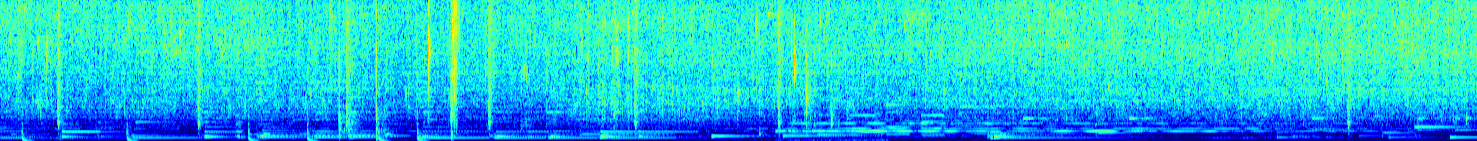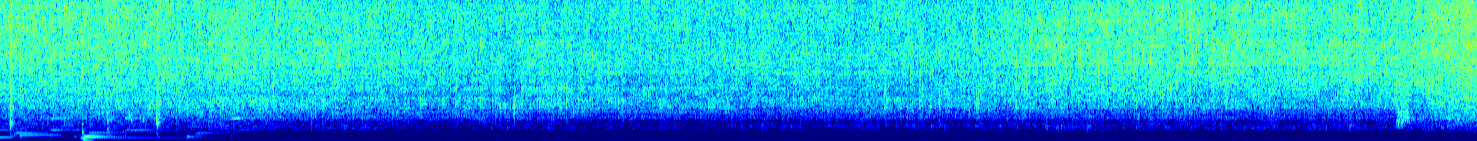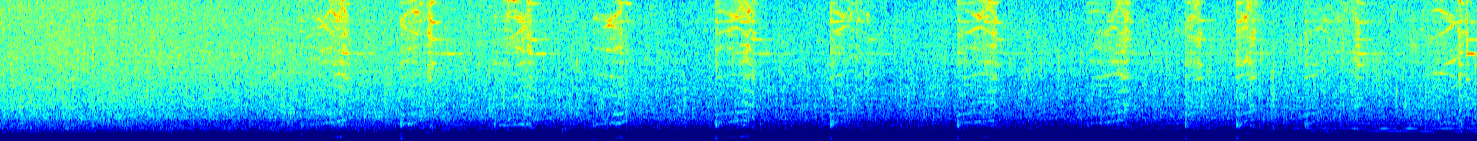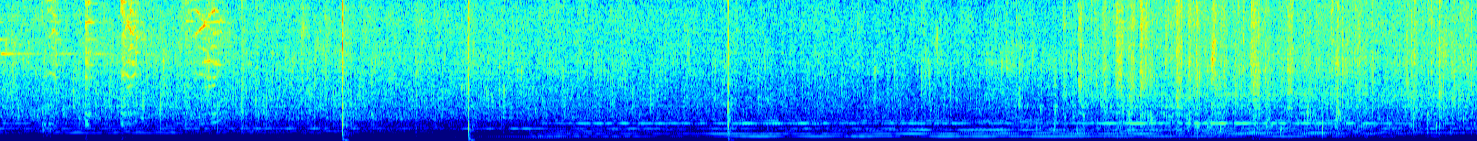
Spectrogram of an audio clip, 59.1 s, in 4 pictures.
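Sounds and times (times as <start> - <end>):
food sizzling in a pan: 0.0 - 59.0
utensil stirring food: 40.4 - 48.0, 54.2 - 59.0.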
